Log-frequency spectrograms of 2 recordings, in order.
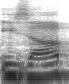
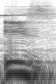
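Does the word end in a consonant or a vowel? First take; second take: vowel; consonant. First: The word ends with an added vowel. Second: The word ends on a silent consonant. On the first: The speaker calls it wrong. "जल्दी से इसको इज़ा पढ़ लेते हैं तो ये गलत है" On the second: The speaker calls it right. "इसे हम पढ़ेंगे इज़"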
